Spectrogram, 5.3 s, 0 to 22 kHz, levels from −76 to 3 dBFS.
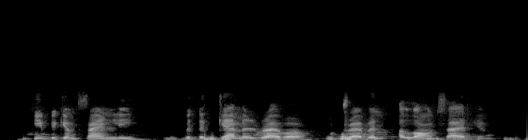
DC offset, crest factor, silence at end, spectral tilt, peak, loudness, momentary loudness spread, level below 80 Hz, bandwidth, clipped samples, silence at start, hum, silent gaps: under 0.1%; 18 dB; 0.15 s; -6 dB/octave; -6 dBFS; -24 LUFS; 14 LU; -66 dBFS; 7.6 kHz; under 0.1%; 0.2 s; none; none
